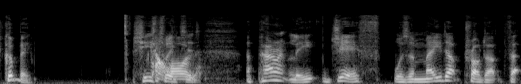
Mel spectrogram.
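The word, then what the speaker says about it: Cif: Well, you know that in Turkish, if a word is written C-I-F, it's actually pronounced Jif. The C is pronounced as a G.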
